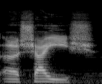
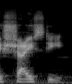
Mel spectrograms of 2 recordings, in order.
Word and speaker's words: Shyish: I was expecting that it is pronounced shyish that sh out of here so it's like you're trying to say shyy no no it is not I say you did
